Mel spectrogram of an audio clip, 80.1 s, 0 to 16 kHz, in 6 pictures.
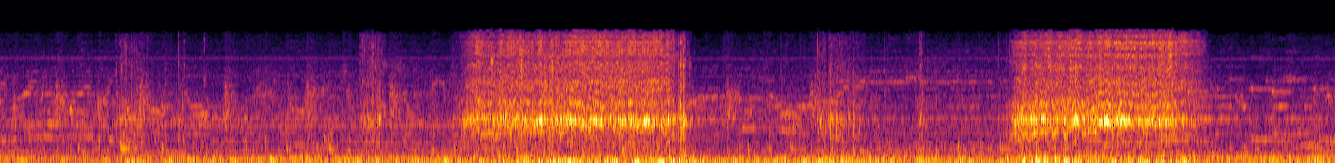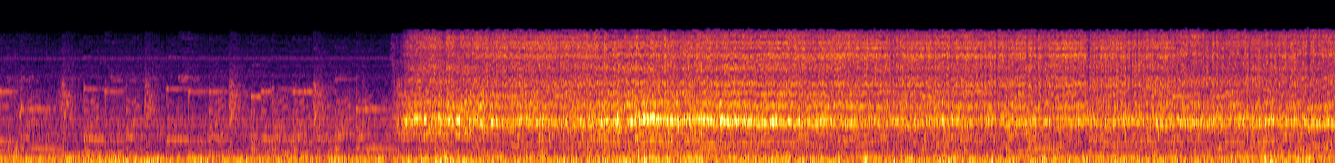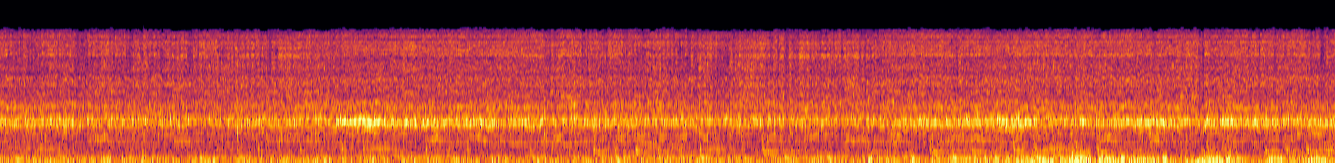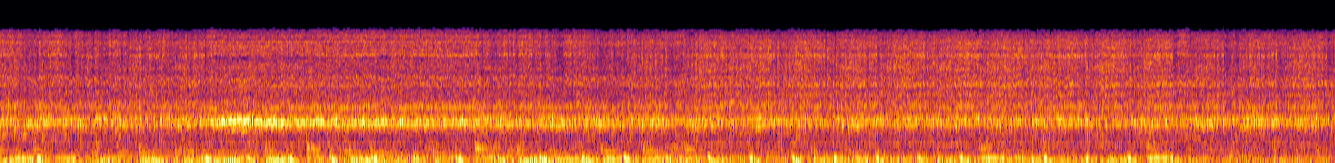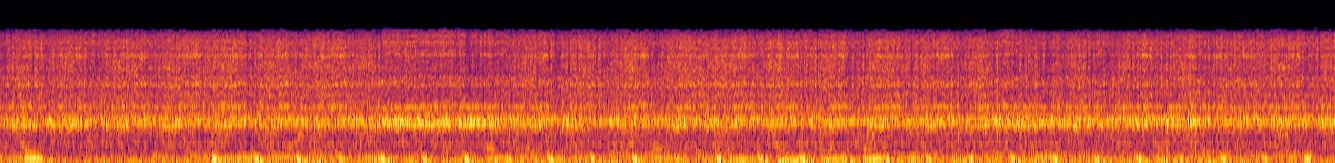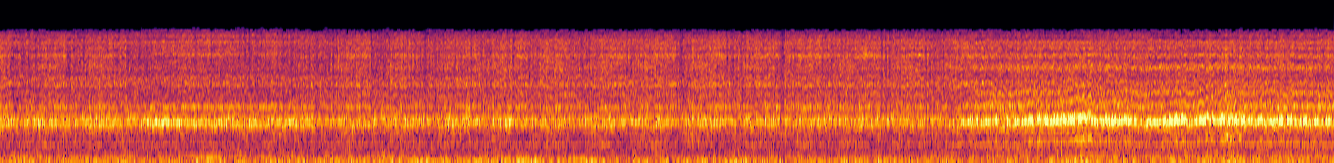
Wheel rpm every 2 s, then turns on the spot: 0, 0, 50, 60, 0, 70, 20, 0, 10, 100, 120, 110, 120, 120, 110, 110, 110, 120, 110, 110, 110, 120, 110, 120, 120, 120, 110, 110, 110, 120, 120, 110, 110, 110, 110, 110, 120, 120, 110, 110.
none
